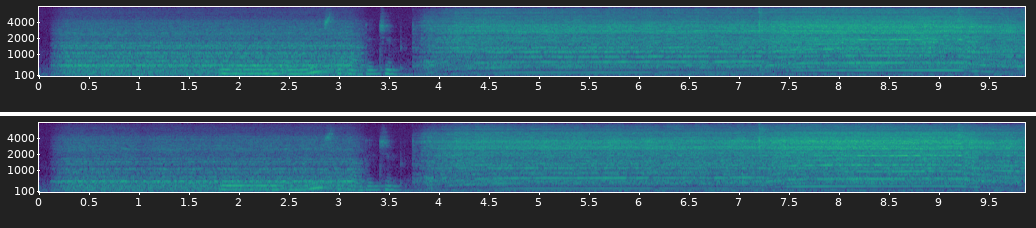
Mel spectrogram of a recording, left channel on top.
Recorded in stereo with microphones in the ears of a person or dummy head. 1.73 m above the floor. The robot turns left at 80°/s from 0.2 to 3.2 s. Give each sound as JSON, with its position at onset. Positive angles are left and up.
{"t": 1.8, "sound": "a woman speaking", "azimuth_deg": 120, "distance_m": 1.7}
{"t": 3.7, "sound": "a blender", "side_deg": -5, "distance_m": 2.5}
